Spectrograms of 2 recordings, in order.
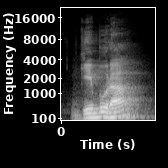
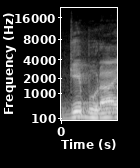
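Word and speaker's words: Geburah: Eu falei gu burá e gued durá e eh aliás retificando, corrigindo, né? Geburá e guurá. Muitos também pronunciam Geburá e Gvulá, né?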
